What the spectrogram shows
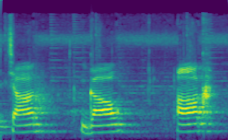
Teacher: इस प्रकार के मात्रा का उच्चारण नाक और मुख दोनों से किया जाता है। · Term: अनुनासिक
